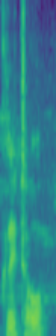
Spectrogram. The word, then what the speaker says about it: Crito: So when that day arrived, his friends, particularly led by a person called Crito, Crito, Crito, pronounced Crito, visited Socrates in the prison cell.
